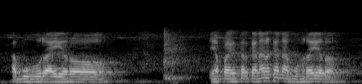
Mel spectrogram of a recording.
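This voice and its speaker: There is audible room echo around this man as he talks. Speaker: Islamic preacher. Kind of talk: religious lecture.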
